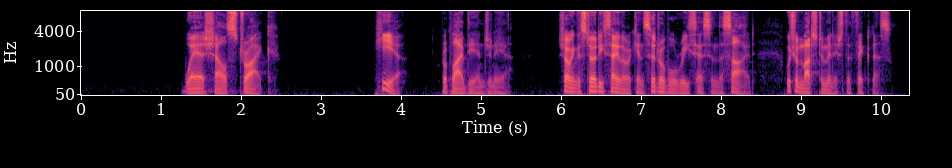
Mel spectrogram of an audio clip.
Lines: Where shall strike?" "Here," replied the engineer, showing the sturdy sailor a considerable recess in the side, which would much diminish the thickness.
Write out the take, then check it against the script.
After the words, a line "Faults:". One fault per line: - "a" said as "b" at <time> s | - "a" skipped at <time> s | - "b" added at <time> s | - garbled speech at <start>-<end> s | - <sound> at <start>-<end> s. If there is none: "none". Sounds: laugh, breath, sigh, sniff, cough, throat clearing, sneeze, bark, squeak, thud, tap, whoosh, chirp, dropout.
Where shall strike?" "Here," replied the engineer, showing the sturdy sailor a considerable recess in the side, which would much diminish the thickness.
Faults:
none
